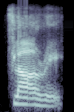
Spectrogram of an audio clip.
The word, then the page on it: flowery: Indian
